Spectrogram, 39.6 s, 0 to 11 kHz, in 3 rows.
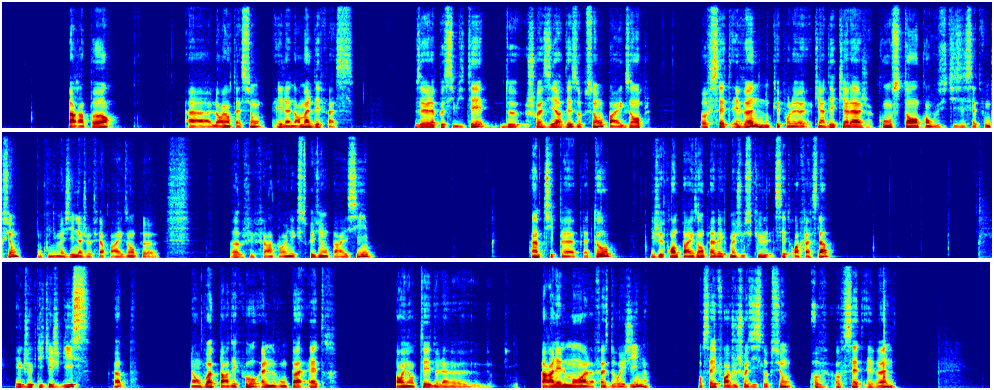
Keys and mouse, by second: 5.1 click, 8.8 click, 13.8-16.0 middle drag, 16.3 click, 17.9 click, 18.1-19.2 drag, 20.4 click, 20.6 click, 21.7 click, 22.0 middle click, 23.1 shift+click, 23.5 middle click, 24.7 shift+click, 25.5 shift+middle click, 27.0-29.1 drag, 38.2 click.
